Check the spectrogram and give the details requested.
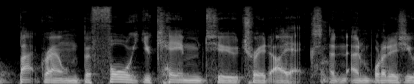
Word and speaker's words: TradeIX: I have the good fortune of being joined by the guy from TradeIX, as I now know it's pronounced.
